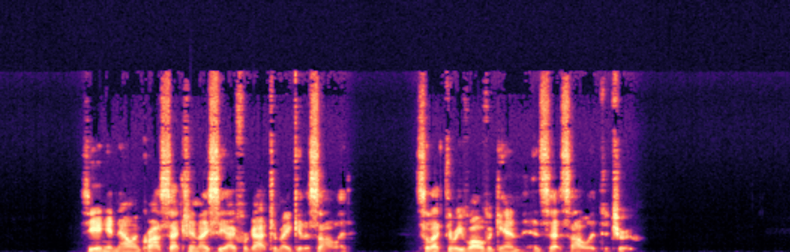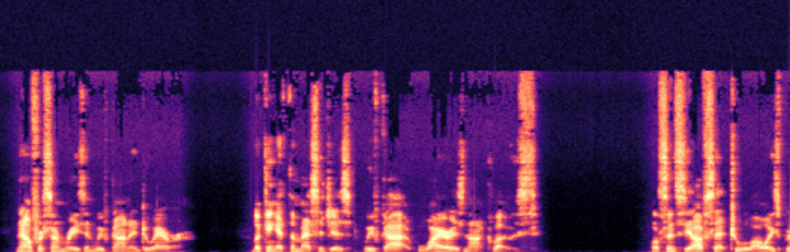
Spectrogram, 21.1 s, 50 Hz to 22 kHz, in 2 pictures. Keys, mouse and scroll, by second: 0.0-0.5 typing, 1.9 click, 2.8-5.8 drag, 6.3 scroll down 1, 7.4 click, 8.2 click, 9.4 click, 10.3 click, 10.4 right click, 12.6 click, 15.4 click, 18.4 click, 20.4 click.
